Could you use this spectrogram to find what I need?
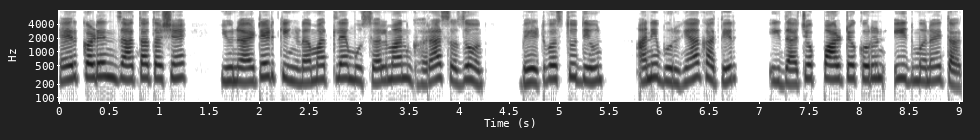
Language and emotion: Goan Konkani, neutral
